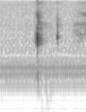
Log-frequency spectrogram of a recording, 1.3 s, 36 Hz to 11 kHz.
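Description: A red-handled scraper pen scratches short strokes into the black coating of an A4-size black scratch-art card (coated board). Two brief, dry scratches stand out, the first louder than the second, each centered around 1.5 kHz with a bright edge, over a faint steady hum. A soft high hiss rises at the very end.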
